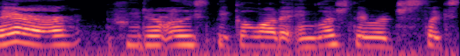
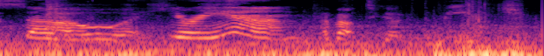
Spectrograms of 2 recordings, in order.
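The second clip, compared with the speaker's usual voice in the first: ordinary delivery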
